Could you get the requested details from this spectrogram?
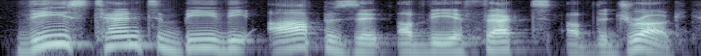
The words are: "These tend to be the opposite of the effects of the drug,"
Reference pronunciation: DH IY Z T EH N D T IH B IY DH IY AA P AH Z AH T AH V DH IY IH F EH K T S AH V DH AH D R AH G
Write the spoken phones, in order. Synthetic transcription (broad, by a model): DH IY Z T EH N T IH B IY DH IY AA P AH Z AH T AH V DH IY IH F EH K T S AH V DH AH D R AH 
